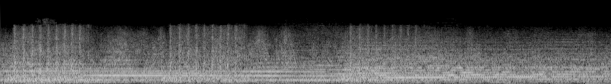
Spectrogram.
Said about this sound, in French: Les duels aériens sont une chasse à l'homme implacable. Les pilotes font toutes sortes d'acrobaties pour se placer dans le dos de l'adversaire et l'abattre à la mitrailleuse à bout portant.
